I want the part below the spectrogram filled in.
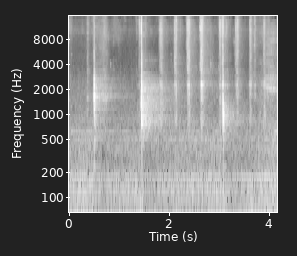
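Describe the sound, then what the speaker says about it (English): A knife chops already-sliced pickles on a cutting board for a pasta salad, giving three distinct sharp taps among several softer ones at an irregular pace, close up. "these are already sliced, so I'm just giving a rough chop to them"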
